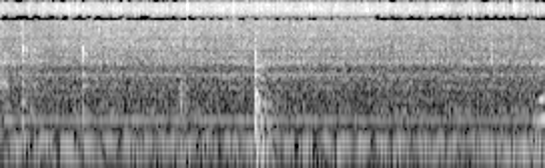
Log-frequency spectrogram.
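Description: Chicken sautéing in a pan gives a steady low sizzle and hiss, with an occasional soft clink of a utensil stirring, close and without talk.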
